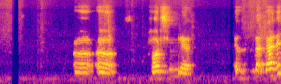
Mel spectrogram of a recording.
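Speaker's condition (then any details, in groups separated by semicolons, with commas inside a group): Cerebral palsy; speech affected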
